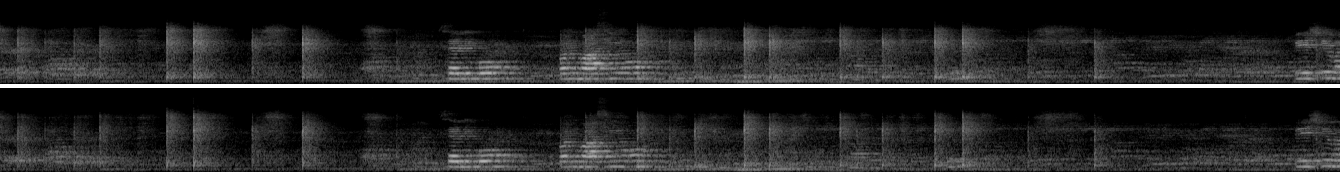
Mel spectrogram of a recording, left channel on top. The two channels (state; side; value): normal; both; correlation 0.37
